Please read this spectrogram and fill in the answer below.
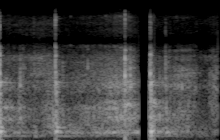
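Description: Drain inspection camera's push rod being pulled back through the pipe: three sharp clicks and knocks over a steady low hum, with the sound cutting out for an instant about halfway through.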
